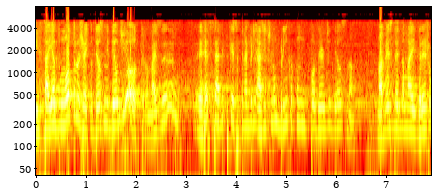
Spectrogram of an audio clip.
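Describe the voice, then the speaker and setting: A man's voice: sits high, lo-fi sound, a little hiss or hum. A Brazilian man, a pastor, giving a sermon in a church in a chatty style, talking straight to the congregation. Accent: Brazilian Portuguese. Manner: conversational preaching, addresses congregation directly.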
